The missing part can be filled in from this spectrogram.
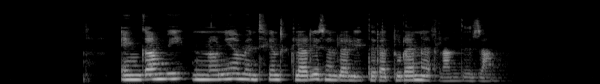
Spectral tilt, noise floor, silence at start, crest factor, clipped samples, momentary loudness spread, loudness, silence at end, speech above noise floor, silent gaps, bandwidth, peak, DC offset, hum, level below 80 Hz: -5 dB/octave; -79 dBFS; 1.2 s; 18 dB; under 0.1%; 11 LU; -28 LUFS; 1.05 s; 52 dB; none; 11.5 kHz; -10 dBFS; under 0.1%; none; -82 dBFS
